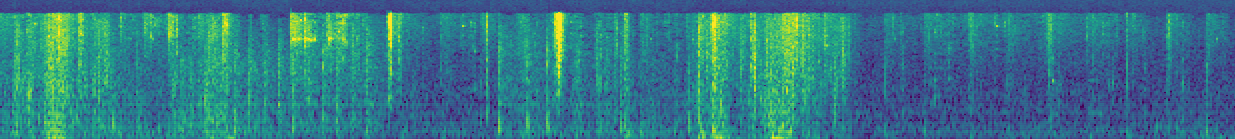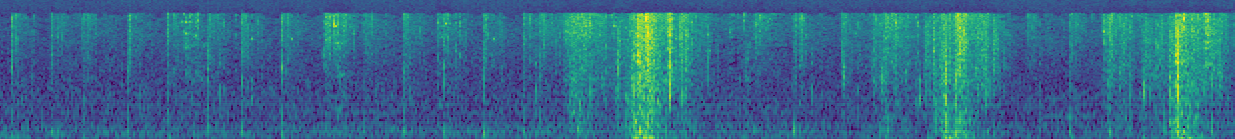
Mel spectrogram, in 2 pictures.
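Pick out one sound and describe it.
Footsteps run over pavement and debris.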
